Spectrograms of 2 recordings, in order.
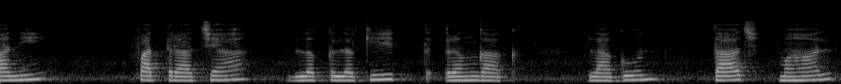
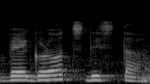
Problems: none marked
